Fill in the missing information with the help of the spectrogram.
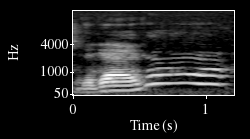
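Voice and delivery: rising wavering wah wah; theremin imitation. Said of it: "you know what it sounds like".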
